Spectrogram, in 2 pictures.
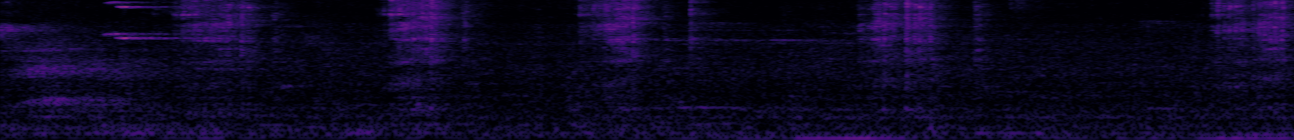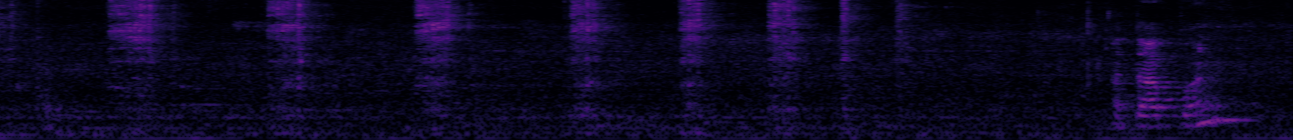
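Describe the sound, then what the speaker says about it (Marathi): Scissors snip and rasp through dress fabric along a marked line in a quiet room, a string of short, faint cuts at an uneven pace with no talking. "बरोबर मार्किंगवर व्यवस्थित कट करून घ्यायचं आहे"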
